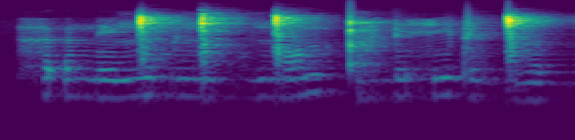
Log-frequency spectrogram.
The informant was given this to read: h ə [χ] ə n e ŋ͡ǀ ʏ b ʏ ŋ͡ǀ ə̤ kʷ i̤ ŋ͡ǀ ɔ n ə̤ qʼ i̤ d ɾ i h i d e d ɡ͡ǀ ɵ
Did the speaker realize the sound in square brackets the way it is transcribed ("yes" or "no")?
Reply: no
